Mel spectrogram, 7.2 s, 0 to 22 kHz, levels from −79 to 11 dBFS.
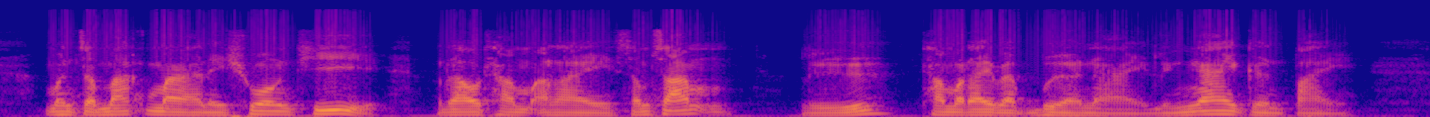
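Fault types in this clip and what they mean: Filter restarted on every block: a buzz at 188 Hz sits under the speech throughout, swelling and fading with its level. The filter loses its state at each block edge, so every block starts with a tiny click, at a rate that fits 256-sample blocks.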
